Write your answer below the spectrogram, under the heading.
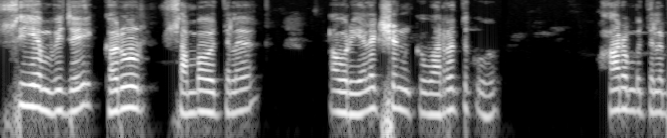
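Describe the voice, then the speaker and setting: A woman speaks at a medium pitch in a monotone, with flat intonation. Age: 70s. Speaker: grandmother giving opinions. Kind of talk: interview answers. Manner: halting.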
